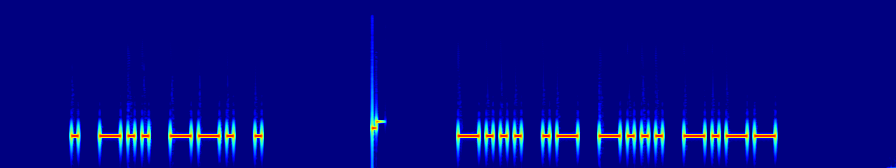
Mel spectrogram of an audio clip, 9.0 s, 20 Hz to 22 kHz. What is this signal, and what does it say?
Morse code, heard as a keyed tone, about 17 wpm, 700 Hz. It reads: EDGE BABY
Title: Sentences from Top 1300 Words - New Word Drill - 17wpm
